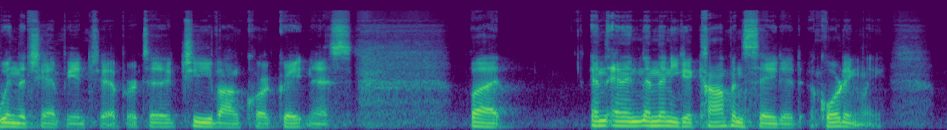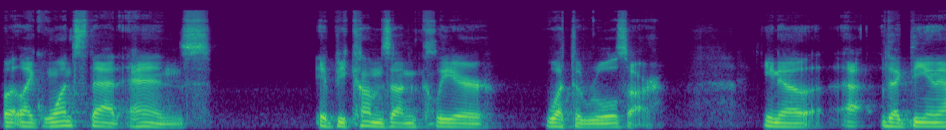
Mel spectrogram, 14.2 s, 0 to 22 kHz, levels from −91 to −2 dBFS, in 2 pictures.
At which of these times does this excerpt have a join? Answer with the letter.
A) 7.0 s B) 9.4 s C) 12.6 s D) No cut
C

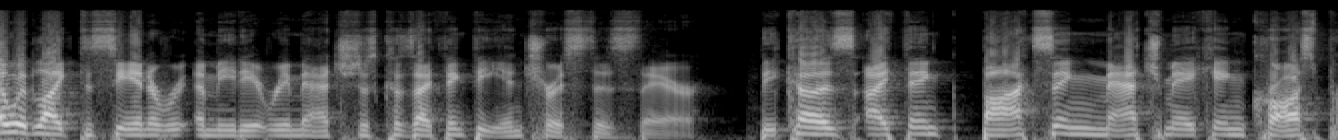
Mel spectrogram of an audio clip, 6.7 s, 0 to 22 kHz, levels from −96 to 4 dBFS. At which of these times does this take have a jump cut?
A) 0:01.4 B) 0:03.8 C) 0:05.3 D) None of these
B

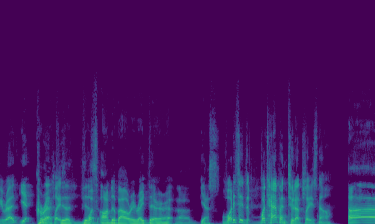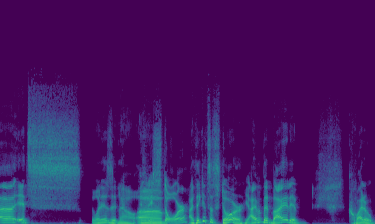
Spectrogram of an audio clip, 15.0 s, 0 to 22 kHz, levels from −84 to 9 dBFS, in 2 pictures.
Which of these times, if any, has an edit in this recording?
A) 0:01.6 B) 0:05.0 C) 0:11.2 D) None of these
D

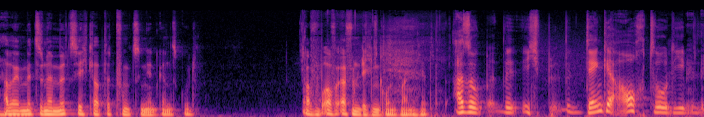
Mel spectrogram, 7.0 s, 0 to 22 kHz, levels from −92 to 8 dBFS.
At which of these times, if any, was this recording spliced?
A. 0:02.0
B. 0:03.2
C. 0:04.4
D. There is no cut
C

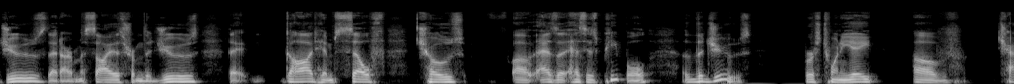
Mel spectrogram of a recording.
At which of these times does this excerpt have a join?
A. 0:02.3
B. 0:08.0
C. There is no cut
B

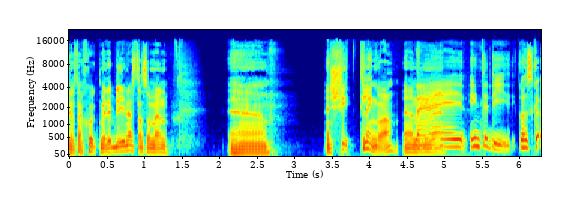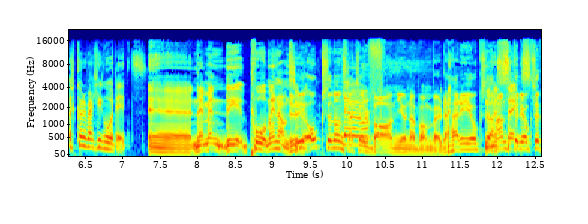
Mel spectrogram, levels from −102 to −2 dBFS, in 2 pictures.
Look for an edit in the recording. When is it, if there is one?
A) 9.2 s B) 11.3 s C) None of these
A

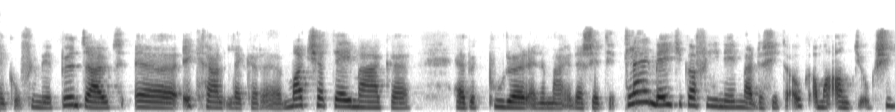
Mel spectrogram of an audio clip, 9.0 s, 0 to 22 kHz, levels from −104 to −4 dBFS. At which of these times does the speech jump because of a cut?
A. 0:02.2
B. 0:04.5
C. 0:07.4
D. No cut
A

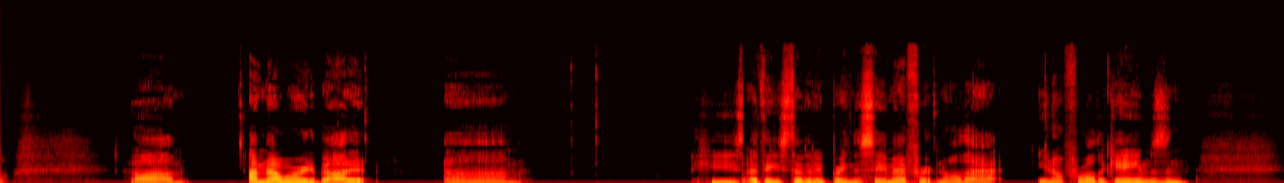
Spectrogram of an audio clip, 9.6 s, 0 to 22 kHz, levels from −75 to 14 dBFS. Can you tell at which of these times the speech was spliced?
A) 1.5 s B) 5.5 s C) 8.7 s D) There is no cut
B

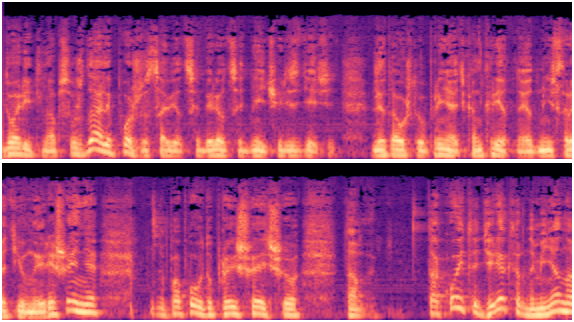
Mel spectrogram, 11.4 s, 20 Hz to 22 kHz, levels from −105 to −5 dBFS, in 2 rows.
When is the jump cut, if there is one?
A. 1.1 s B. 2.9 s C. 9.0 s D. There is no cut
C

